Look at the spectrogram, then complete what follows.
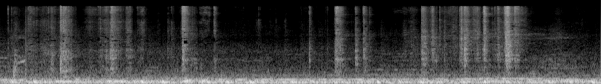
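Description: Scattered metallic clicks and clinks as a folding stainless-steel camping grill is handled, lifted out of a canvas bag and turned over. Under them runs a steady low rumble.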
